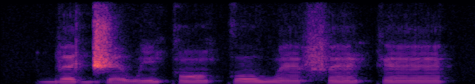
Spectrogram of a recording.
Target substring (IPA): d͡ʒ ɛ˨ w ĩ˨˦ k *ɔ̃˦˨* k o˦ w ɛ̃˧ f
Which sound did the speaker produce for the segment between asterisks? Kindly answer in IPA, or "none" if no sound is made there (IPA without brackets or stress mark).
ɔ̃˧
